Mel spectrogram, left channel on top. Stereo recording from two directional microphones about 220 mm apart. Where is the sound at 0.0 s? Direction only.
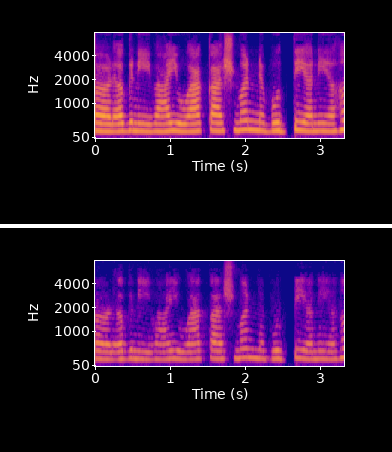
30° left (ahead or behind).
